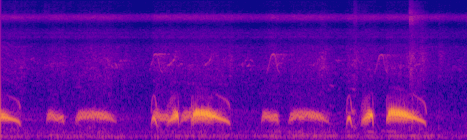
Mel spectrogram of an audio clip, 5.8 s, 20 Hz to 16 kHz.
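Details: Spotted dove giving a sharp, crisp Kuk 1 style song. Several phrases of two or three short hooting notes, each followed by a longer, drawn-out falling coo. A faint chirping bird sounds behind it.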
